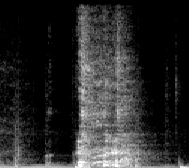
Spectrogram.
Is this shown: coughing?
yes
